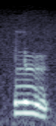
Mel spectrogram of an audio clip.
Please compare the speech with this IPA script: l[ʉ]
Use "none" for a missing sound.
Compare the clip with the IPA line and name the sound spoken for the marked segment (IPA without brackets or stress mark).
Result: ʉ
